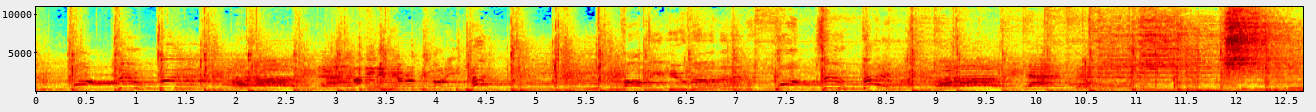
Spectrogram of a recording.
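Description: Live pop band music: a steady drum beat under a male lead vocal singing held, wavering notes, with crowd noise from the audience.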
